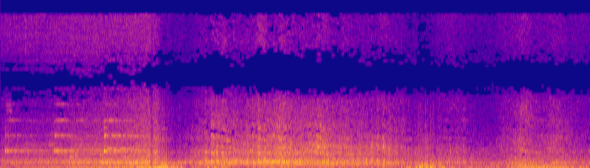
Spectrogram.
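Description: MBTA commuter rail train passing close by at speed: a loud rushing of wheels on rail that builds over the first two seconds, with heavy clacks as the wheels cross rail joints.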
